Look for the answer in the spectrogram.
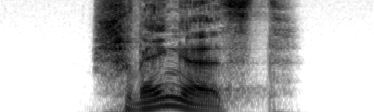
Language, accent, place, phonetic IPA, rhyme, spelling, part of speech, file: German, Germany, Berlin, [ˈʃvɛŋəst], -ɛŋəst, schwängest, verb, De-schwängest.ogg
- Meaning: second-person singular subjunctive I of schwingen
